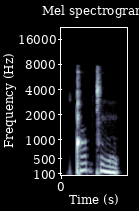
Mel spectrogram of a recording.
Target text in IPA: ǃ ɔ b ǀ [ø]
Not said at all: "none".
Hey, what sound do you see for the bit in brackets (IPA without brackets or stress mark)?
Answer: ø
